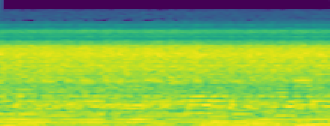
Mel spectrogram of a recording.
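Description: Heavy rock song in a passage without singing: electric guitars holding sustained chords, with no drum hits standing out.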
